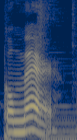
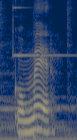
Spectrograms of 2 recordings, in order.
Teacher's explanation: with a soft tap like ladder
